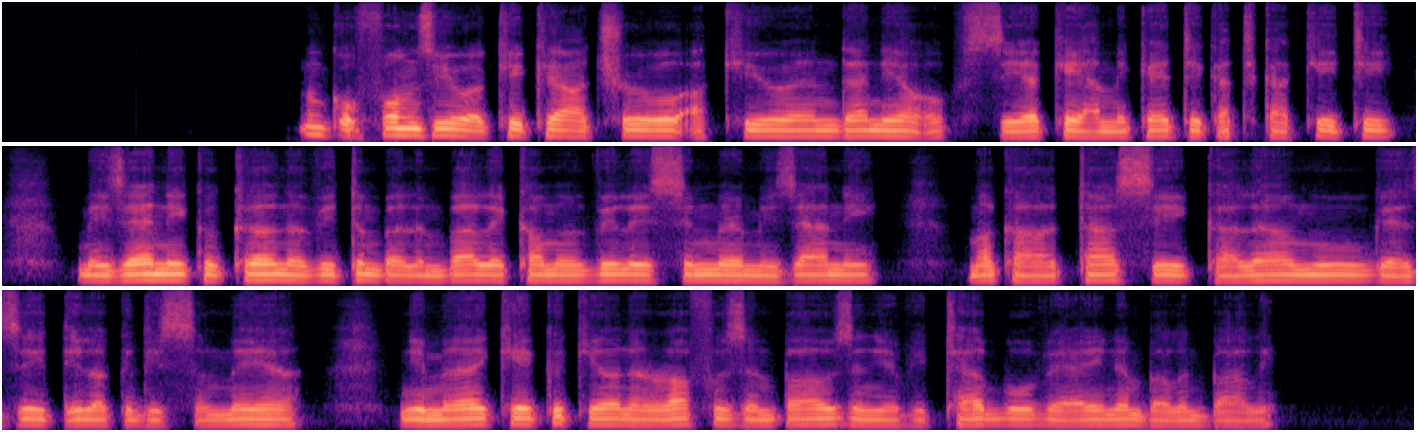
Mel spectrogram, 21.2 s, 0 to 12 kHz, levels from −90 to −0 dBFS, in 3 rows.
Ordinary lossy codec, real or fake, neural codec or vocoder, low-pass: Opus, 16 kbps; fake; codec, 16 kHz in and 24 kHz out, 0.4 kbps, LongCat-Audio-Codec, two codebook decoder; 10.8 kHz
